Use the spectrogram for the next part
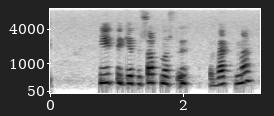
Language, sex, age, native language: Icelandic, female, 8, Icelandic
